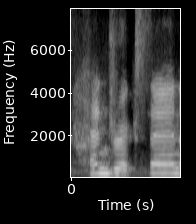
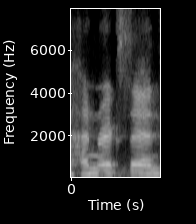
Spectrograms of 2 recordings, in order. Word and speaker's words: Henriksen: We've gotten everything from Ol to Ul, all kinds of things. Hendrickson instead of Henriksen.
